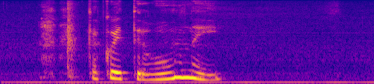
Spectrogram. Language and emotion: Russian, positive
